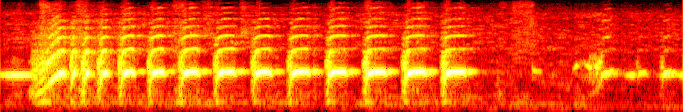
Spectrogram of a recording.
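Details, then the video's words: Female zebra dove (perkutut) calling to attract a male: a fast, even series of about a dozen throaty rolling notes lasting two seconds, then a short pause and a few softer, scattered notes. "Suara Perkutut Betina Godain Jantan, Ampuh Pikat Jantan"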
